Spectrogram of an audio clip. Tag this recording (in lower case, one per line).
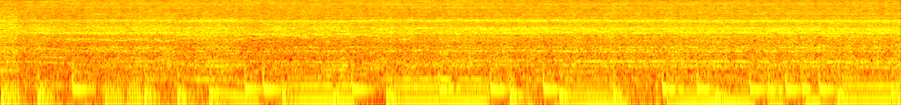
tools
music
